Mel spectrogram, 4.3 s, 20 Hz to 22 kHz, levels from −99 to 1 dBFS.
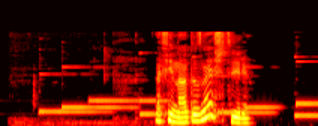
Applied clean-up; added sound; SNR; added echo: classical method Wiener filter.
